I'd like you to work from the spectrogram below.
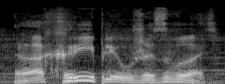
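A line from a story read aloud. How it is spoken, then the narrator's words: Angry snarl. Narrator (Russian): хищно оскалил зубы десятник, зло сверкнул глазами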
